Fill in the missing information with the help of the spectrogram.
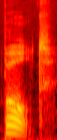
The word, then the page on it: bolt: American English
